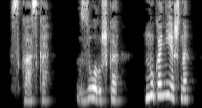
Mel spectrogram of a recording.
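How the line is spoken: Whisper after silence. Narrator (Russian): Некоторое время мужчина молчал, а потом прошептал

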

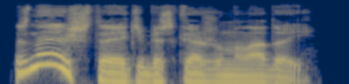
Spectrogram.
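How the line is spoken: Smirking. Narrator (Russian): хмыкнул Семеныч

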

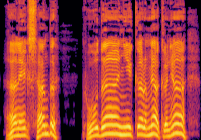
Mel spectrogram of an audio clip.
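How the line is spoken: Father's menacing shout. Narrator (Russian): грозно крикнул отец

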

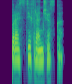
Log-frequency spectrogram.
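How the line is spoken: Quiet. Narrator (Russian): тихо произношу я

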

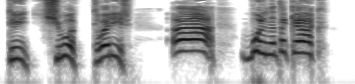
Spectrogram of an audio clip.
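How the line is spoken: Pained shout. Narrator (Russian): прокричал худой

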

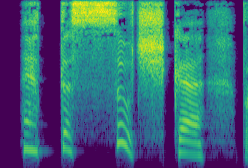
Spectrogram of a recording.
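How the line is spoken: Through gritted teeth. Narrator (Russian): процедила Кора

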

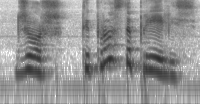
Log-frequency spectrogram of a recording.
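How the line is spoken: Tender young woman. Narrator (Russian): нежно ответила девушка

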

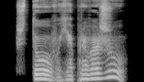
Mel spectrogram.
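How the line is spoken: Whisper. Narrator (Russian): Не чувствуя границ моего терпения, прошептал Шарат

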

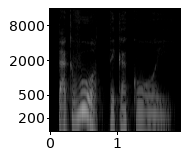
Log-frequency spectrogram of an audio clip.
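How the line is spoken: Drawn-out drawl. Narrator (Russian): протянул капитан

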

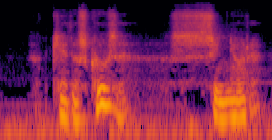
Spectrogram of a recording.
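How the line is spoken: Stammering mother. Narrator (Italian): balbettò mia madre

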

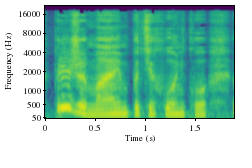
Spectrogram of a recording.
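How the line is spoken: Sighing. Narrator (Russian): вздохнул Балакин

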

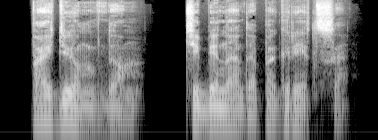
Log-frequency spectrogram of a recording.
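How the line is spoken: Whisper. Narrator (Russian): прошептал конунг

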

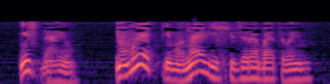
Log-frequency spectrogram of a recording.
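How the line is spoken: Quiet. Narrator (Russian): так же тихо ответила Люба

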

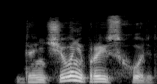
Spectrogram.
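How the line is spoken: Plain. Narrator (Russian): ответил Артем

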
